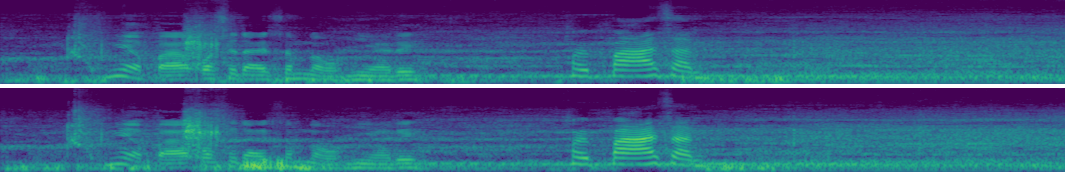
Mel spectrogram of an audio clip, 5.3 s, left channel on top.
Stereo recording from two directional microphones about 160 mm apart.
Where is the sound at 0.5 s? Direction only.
15° left (ahead or behind).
